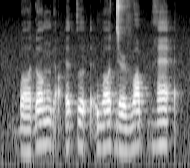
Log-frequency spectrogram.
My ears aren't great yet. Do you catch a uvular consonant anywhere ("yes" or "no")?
no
